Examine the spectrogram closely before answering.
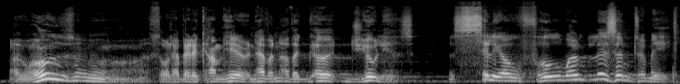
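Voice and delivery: lightly voiced old professor, mildly surprised then grumbling; absent-minded old professor. Professor to his daughter about the museum owner, mildly grumbling. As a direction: vague old scholar, a touch huffy.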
